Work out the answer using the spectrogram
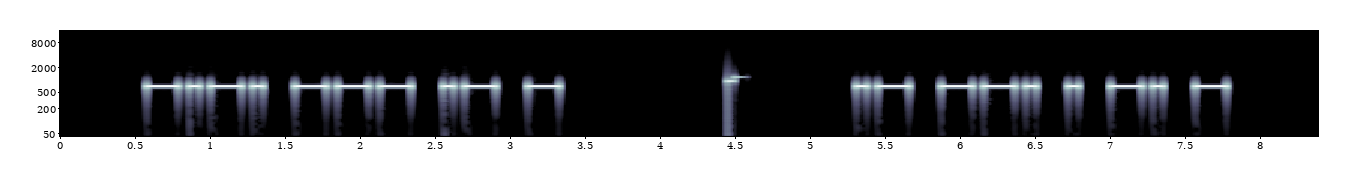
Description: Morse code, heard as a keyed tone, about 17 wpm, 700 Hz. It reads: COAT AGENT
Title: Sentences from Top 1600 Words - New Word Drill Alt - 17wpm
